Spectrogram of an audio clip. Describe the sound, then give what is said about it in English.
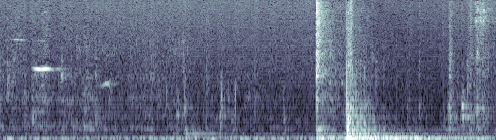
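A hotel room door is opened by a person with a dog named Vance: a sharp latch clack followed by a heavier thump and rumble as it swings, after a quiet stretch with faint rustling. “Opening the door, and Vance, come.”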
